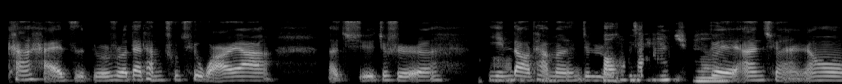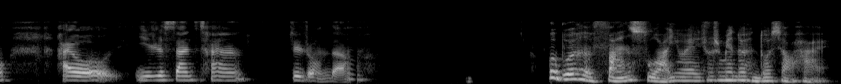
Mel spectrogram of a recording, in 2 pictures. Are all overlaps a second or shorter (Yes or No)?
Yes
